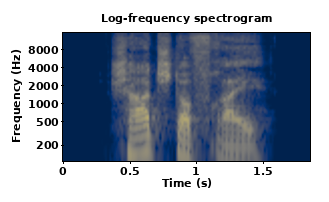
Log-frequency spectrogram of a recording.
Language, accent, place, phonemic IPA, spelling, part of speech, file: German, Germany, Berlin, /ˈʃaːtʃtɔfˌfʁaɪ̯/, schadstofffrei, adjective, De-schadstofffrei.ogg
- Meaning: pollutant-free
